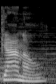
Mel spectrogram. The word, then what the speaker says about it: Gannal: ganal process of embalming jean nicholas gnaw sometimes pronounced gannel in america and the uk is a pharmacist a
